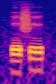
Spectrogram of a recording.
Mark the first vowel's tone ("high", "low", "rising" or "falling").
low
